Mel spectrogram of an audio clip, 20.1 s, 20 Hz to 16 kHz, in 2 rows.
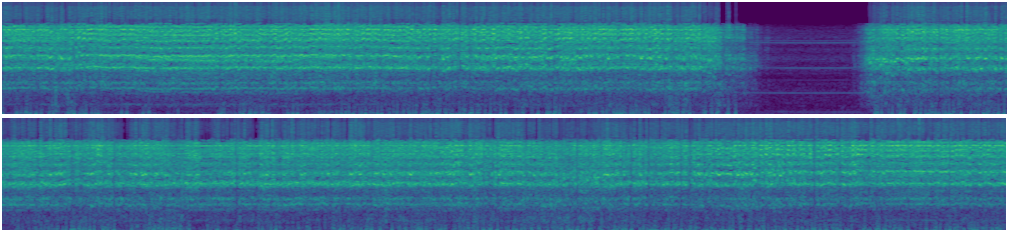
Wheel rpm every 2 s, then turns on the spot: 230, 220, 230, 140, 110, 220, 230, 230, 220, 230.
none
